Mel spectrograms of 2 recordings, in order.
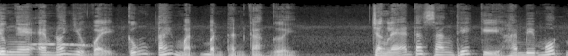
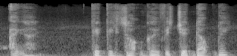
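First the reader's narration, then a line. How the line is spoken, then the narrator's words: Stammering, frightened. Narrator (Vietnamese): Lễ run rẩy ấp úng nói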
